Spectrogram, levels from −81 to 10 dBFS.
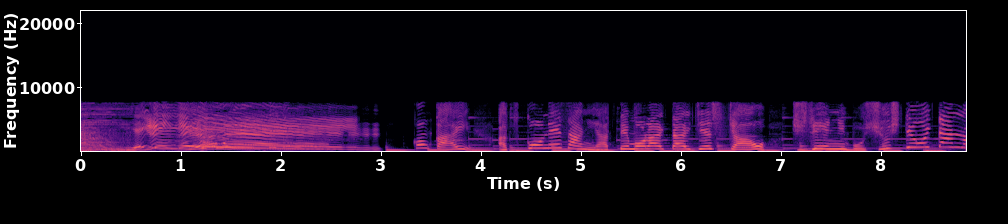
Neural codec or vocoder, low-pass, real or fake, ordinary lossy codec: none; none; real; none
